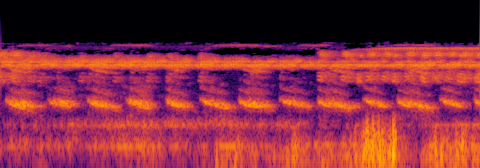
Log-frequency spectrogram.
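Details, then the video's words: Night frog calls at a lakeside: repeated mid-pitched notes with a downward slur, about two each second, over a high steady insect drone. A faint low hum and a brief rumble near the end sit underneath. "Lakeside night creatures and frog sounds"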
